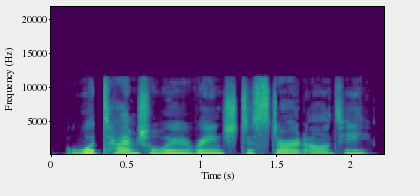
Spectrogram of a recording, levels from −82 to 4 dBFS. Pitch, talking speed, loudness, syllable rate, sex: 230 Hz, 215 wpm, -18 LUFS, 5.6 syllables/s, female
